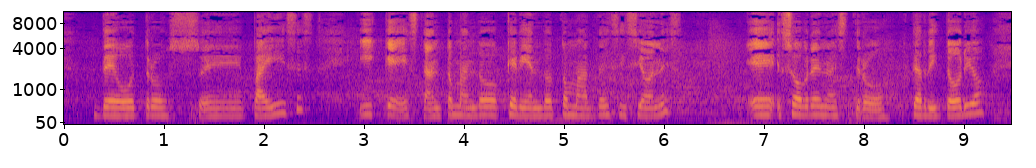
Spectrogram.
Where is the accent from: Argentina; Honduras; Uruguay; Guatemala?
Guatemala; mi pueblo está ubicado en occidente de Guatemala, pues estamos en occidente. Por lo general cohabitamos varios pueblos que somos los pueblos indígenas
